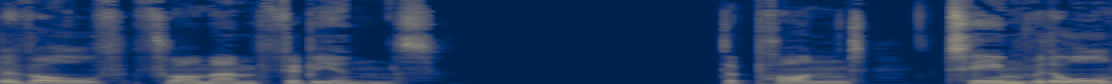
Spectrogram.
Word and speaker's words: amphibian: first word is amphibian amphibian notice the stress on the middle syllable amphib amphibian there are animals such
